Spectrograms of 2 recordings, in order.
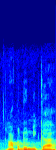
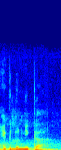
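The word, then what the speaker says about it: عقد النكاح: Aqdun nikah bukan iqdun nikah.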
